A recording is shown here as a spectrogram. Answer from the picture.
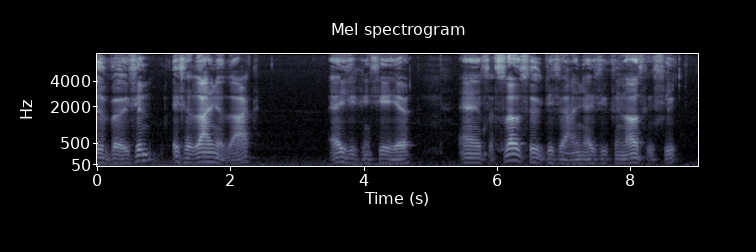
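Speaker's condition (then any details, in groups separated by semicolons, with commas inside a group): Mouth cancer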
